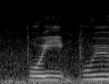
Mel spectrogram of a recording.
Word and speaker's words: buoy: Buoy bees. Buoy bees is very funny. Buoy bees works better with the American pronunciation because otherwise it's boy bees.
